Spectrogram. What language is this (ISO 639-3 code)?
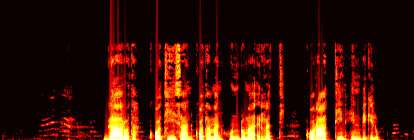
orm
